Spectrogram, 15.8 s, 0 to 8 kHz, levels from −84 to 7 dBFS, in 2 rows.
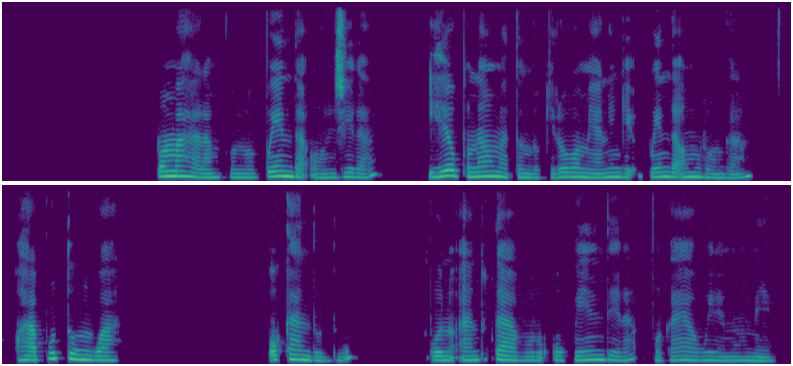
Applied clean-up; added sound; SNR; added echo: none; none; none; none.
